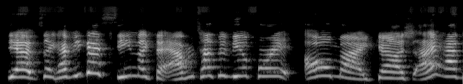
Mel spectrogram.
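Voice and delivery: high giddy question to the viewers; excited. Real, not acted. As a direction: still half laughing, buzzing with it. Still laughing, asking viewers.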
